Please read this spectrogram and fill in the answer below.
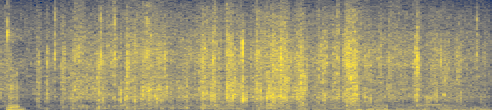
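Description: Mountain e-bike rolling down a rocky stone path: tyres crunching over stones and gravel, with a dense crackle of small knocks and rattles from the bike, over a low rumble of wind on the microphone.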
